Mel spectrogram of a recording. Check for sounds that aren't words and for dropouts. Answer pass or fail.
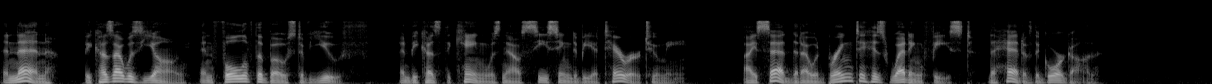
pass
